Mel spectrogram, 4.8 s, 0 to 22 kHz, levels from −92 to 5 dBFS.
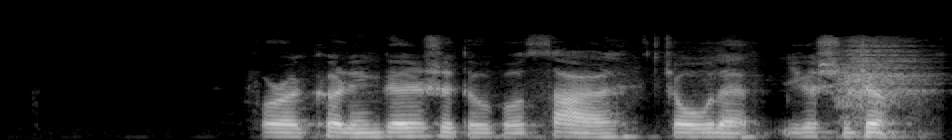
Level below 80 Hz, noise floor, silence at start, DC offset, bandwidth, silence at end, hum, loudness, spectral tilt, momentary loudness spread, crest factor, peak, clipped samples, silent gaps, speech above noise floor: -58 dBFS; -86 dBFS; 1.3 s; under 0.1%; 7.4 kHz; 0.15 s; none; -22 LUFS; -7 dB/octave; 7 LU; 18 dB; -4 dBFS; under 0.1%; none; 64 dB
